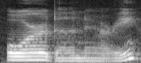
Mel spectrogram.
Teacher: so ordinary is stressed on the or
